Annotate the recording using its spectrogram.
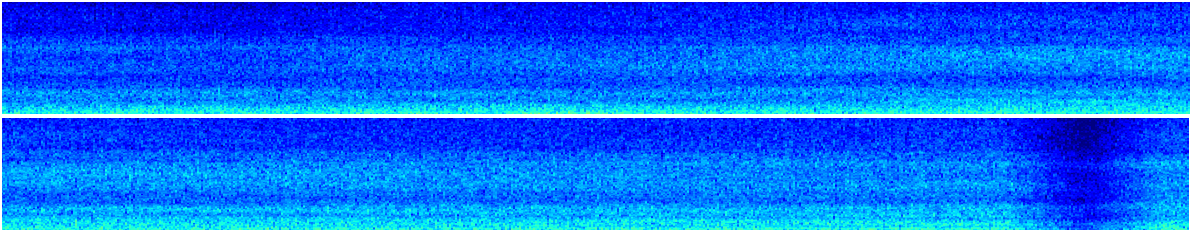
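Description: A stream rushes and splashes over rocks nearby.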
